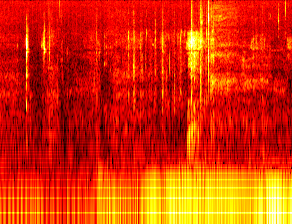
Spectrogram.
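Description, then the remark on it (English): Crunchy chewing, a string of sharp brittle cracks and crackles over a low rumble, as someone bites into and munches a Kit Kat chocolate wafer bar with a crunchy wafer inside and smooth chocolate outside, with no talking. “so have a bit of munch. The crunchy wafer. Very crunchy.”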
